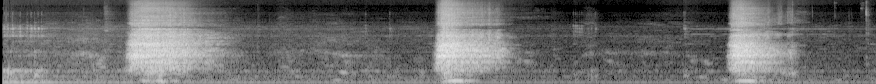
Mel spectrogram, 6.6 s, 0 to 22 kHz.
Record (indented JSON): {
  "exhalation_length": "6.6 s",
  "exhalation_amplitude": 32768,
  "exhalation_signal_mean_std_ratio": 0.38,
  "survey_phase": "beta (2021-08-13 to 2022-03-07)",
  "age": "18-44",
  "gender": "Male",
  "wearing_mask": "No",
  "symptom_none": true,
  "smoker_status": "Current smoker (11 or more cigarettes per day)",
  "respiratory_condition_asthma": false,
  "respiratory_condition_other": false,
  "recruitment_source": "REACT",
  "submission_delay": "1 day",
  "covid_test_result": "Negative",
  "covid_test_method": "RT-qPCR",
  "influenza_a_test_result": "Negative",
  "influenza_b_test_result": "Negative"
}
